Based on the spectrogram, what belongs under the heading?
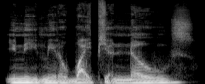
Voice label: chatter positive; keel; frag

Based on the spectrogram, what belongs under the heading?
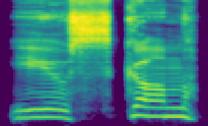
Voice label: chatter negative; nyx; respawn

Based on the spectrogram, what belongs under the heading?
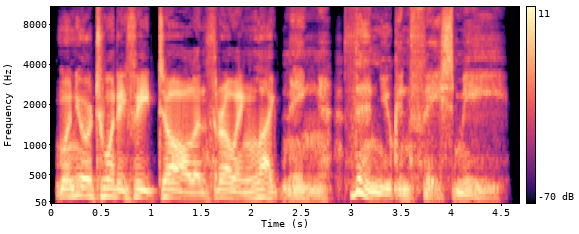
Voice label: chatter positive; ranger; frag

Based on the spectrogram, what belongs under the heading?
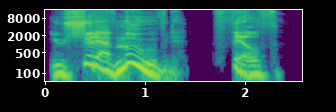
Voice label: chatter positive; scalebearer; frag

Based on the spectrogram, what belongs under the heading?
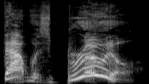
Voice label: chatter negative; anarki; respawn

